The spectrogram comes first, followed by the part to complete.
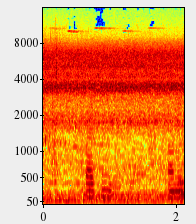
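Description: Steady, high-pitched drone of insects, with faint voices briefly audible behind it about a third of the way in and near the end.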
